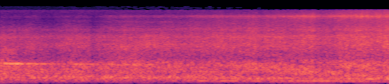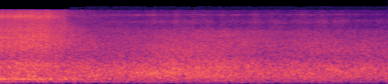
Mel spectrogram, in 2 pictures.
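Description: Turboprop engines of an Armstrong Whitworth Argosy transport running steadily, with a thin whine in the first second; the higher hiss eases off about three and a half seconds in.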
